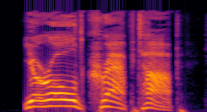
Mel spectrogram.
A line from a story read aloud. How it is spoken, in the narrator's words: he exclaims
